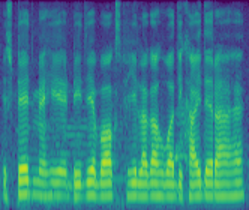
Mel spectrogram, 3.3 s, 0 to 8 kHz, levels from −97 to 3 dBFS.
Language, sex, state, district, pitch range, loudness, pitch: Hindi, male, Jharkhand, Garhwa, 130-140 Hz, -16 LUFS, 135 Hz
